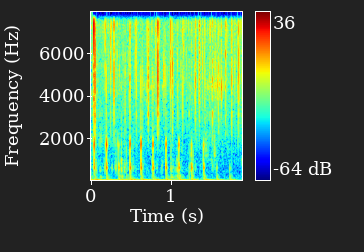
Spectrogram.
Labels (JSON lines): {"label": "biophony, knock", "recorder": "SoundTrap 300"}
